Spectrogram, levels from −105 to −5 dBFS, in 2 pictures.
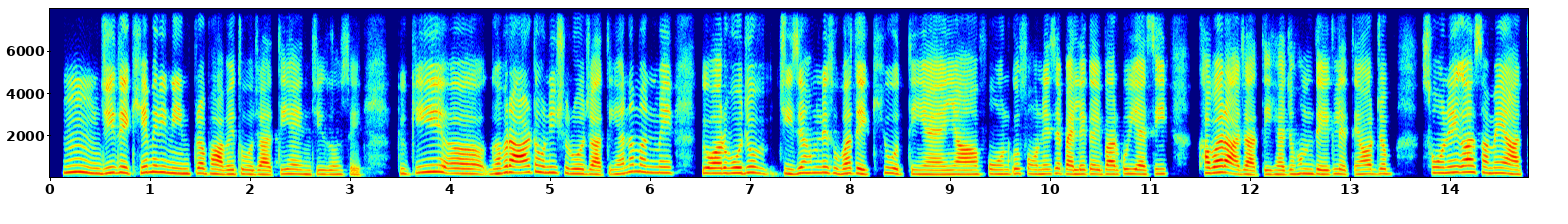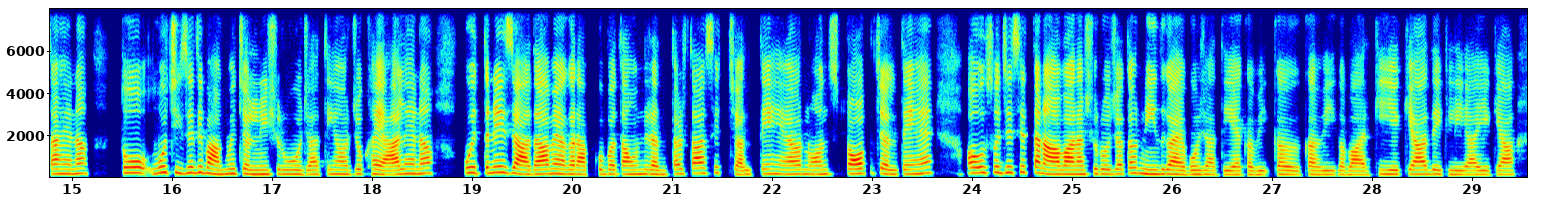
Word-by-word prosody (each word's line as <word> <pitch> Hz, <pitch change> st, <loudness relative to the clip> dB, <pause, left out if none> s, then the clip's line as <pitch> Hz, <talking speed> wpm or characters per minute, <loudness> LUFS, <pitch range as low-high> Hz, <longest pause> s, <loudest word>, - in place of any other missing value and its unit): हुँ, 285 Hz, -4 st, +1 dB
जी 250 Hz, +4 st, 0 dB
देखिए 270 Hz, 0 st, 0 dB
मेरी 300 Hz, -1 st, +1 dB
नींद 235 Hz, -3 st, 0 dB
प्रभावित 215 Hz, -4 st, +2 dB
हो 200 Hz, -2 st, -3 dB
जाती 190 Hz, +1 st, 0 dB
है 215 Hz, -1 st, -2 dB
इन 200 Hz, -1 st, -4 dB
चीज़ों 195 Hz, 0 st, -6 dB
से, 95 Hz, -, -9 dB, 0.4 s
क्योंकि 280 Hz, +8 st, 0 dB
अ, 275 Hz, -, +1 dB, 0.4 s
घबराहट 275 Hz, +6 st, +6 dB
होनी 275 Hz, -2 st, 0 dB
शुरू 245 Hz, -3 st, -2 dB
हो 225 Hz, -, +2 dB
जाती 195 Hz, -1 st, 0 dB
है 225 Hz, -, -2 dB
ना 320 Hz, -, -2 dB
मन 310 Hz, -3 st, -1 dB
में 265 Hz, -1 st, -2 dB, 0.3 s
तो 250 Hz, 0 st, +2 dB
और 245 Hz, 0 st, +5 dB
वो 255 Hz, -, +5 dB
जो 270 Hz, -1 st, -1 dB, 0.2 s
चीज़ें 225 Hz, +2 st, -1 dB
हमने 265 Hz, +1 st, -2 dB
सुबह 235 Hz, -1 st, +1 dB
देखी 235 Hz, +2 st, -1 dB
होती 205 Hz, -4 st, -3 dB
हैं 190 Hz, -1 st, +1 dB
या 195 Hz, 0 st, +3 dB
फ़ोन 205 Hz, -1 st, -3 dB
को 225 Hz, +2 st, -2 dB
सोने 215 Hz, -1 st, -4 dB
से 235 Hz, +1 st, -3 dB
पहले 205 Hz, -2 st, 0 dB
कई 210 Hz, -1 st, -2 dB
बार 205 Hz, 0 st, +2 dB
कोई 220 Hz, +1 st, -3 dB
ऐसी 220 Hz, +3 st, -5 dB, 0.3 s
खबर 270 Hz, +3 st, +7 dB
आ 215 Hz, -, +7 dB
जाती 190 Hz, -1 st, 0 dB
है 190 Hz, -, 0 dB
जो 205 Hz, +2 st, -5 dB
हम 225 Hz, +1 st, -2 dB
देख 205 Hz, -1 st, -1 dB
लेते 200 Hz, -2 st, -4 dB
हैं 205 Hz, -, +1 dB
और 215 Hz, +1 st, +1 dB
जब 220 Hz, 0 st, -4 dB, 0.4 s
सोने 265 Hz, +2 st, 0 dB
का 300 Hz, +1 st, +6 dB
समय 260 Hz, -3 st, -1 dB
आता 215 Hz, -1 st, +3 dB
है 220 Hz, 0 st, -2 dB
ना, 230 Hz, +1 st, 0 dB, 0.3 s
तो 260 Hz, -, +1 dB, 0.2 s
वो 270 Hz, +5 st, +1 dB
चीज़ें 265 Hz, -1 st, -3 dB
दिमाग 240 Hz, -7 st, +3 dB
में 225 Hz, -, -1 dB
चलनी 200 Hz, -2 st, -1 dB
शुरू 200 Hz, 0 st, -7 dB
हो 200 Hz, 0 st, -3 dB
जाती 195 Hz, +1 st, -6 dB
हैं 205 Hz, -, -4 dB
और 200 Hz, 0 st, -2 dB
जो 215 Hz, +2 st, -5 dB
ख़्याल 195 Hz, -1 st, +3 dB
है 225 Hz, -, -1 dB
ना 235 Hz, +2 st, +1 dB, 0.3 s
वो 265 Hz, -, +2 dB
इतने 265 Hz, +3 st, -1 dB
ज़्यादा 210 Hz, -3 st, +5 dB
मैं 225 Hz, 0 st, 0 dB
अगर 210 Hz, -1 st, +1 dB
आपको 195 Hz, +1 st, -1 dB
बताऊँ 200 Hz, -1 st, -1 dB
निरंतरता 210 Hz, +4 st, 0 dB
से 250 Hz, +2 st, -10 dB
चलते 195 Hz, +2 st, -5 dB
हैं 215 Hz, -2 st, -3 dB
और 205 Hz, +1 st, 0 dB
नॉनस्टॉप 210 Hz, +3 st, +1 dB
चलते 210 Hz, -2 st, -2 dB
हैं 225 Hz, +5 st, -2 dB, 0.4 s
और 260 Hz, +1 st, +4 dB
उस 275 Hz, +1 st, -7 dB
वजह 275 Hz, 0 st, -2 dB
से 290 Hz, +2 st, -4 dB
तनाव 205 Hz, -6 st, +6 dB
आना 200 Hz, 0 st, +5 dB
शुरू 220 Hz, -1 st, -4 dB
हो 210 Hz, -, -3 dB
जाता 215 Hz, +4 st, -3 dB
है -, -, -2 dB
और -, -, -4 dB
नींद 205 Hz, -1 st, -1 dB
गायब 195 Hz, -3 st, +2 dB
हो 195 Hz, -, -1 dB
जाती 185 Hz, -1 st, -5 dB
है 185 Hz, 0 st, -2 dB
कभी 180 Hz, -1 st, -5 dB
क 185 Hz, -2 st, -1 dB
कभी-कभार 185 Hz, -1 st, -2 dB
कि 200 Hz, -1 st, -5 dB
ये 195 Hz, -, -2 dB
क्या 200 Hz, -1 st, +2 dB
देख 200 Hz, -1 st, -5 dB
लिया? 185 Hz, -1 st, -4 dB
ये 185 Hz, 0 st, -4 dB
क्या 185 Hz, +1 st, -2 dB
215 Hz, 235 wpm, -23 LUFS, 195-245 Hz, 0.4 s, खबर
